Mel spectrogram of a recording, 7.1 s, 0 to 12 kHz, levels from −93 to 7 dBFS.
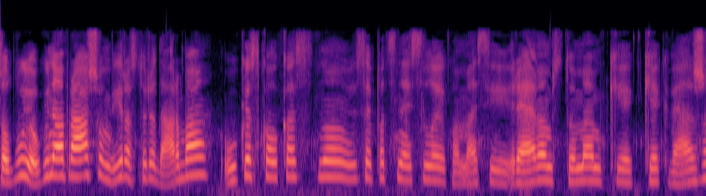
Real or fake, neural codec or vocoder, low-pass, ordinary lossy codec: real; none; 7.2 kHz; AAC, 32 kbps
